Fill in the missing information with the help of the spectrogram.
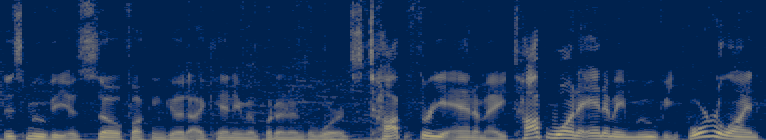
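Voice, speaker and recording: A man reads scripted video essay narration in a medium-pitched voice. Faint music plays underneath his words. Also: lively intonation, brisk.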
